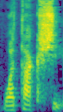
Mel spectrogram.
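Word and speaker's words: わたくし: And on a day one, I learned that the Japanese word for I was watakushi. And it's like, whoa, we are not in Kansas anymore. 4 syllables for I.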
